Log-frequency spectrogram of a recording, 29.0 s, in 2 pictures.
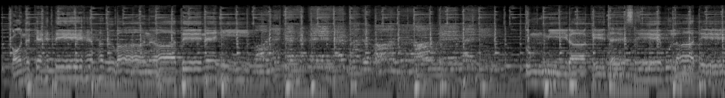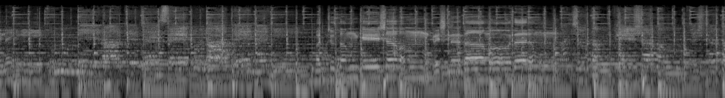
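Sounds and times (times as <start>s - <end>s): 
bhajan devotional song: 0.0s - 29.0s.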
